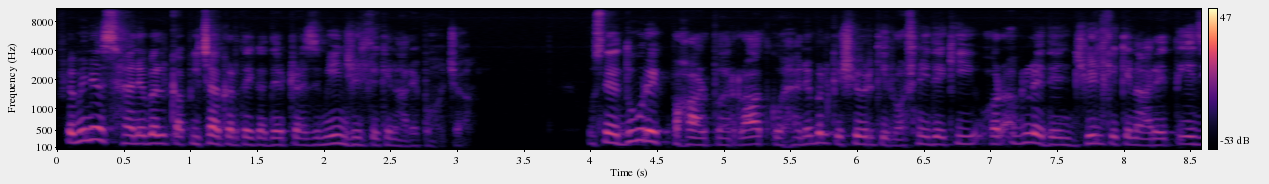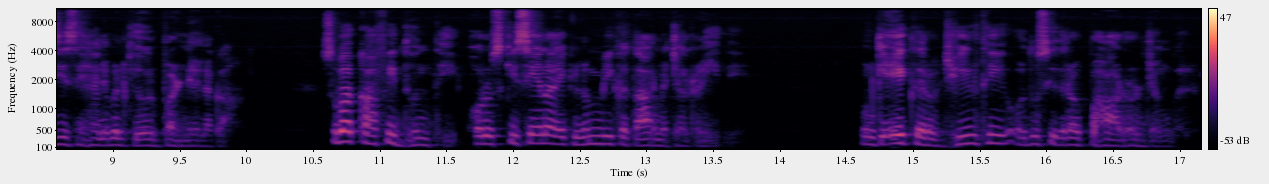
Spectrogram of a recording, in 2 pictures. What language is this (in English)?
Hindi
